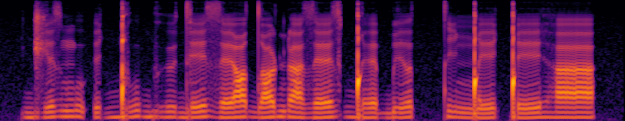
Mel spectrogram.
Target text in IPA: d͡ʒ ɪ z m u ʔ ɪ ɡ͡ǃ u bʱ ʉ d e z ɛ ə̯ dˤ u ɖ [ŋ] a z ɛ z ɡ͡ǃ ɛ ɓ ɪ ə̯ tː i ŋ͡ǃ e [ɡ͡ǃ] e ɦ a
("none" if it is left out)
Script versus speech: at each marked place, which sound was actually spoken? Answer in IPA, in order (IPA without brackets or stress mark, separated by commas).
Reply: ɳ, ǃ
